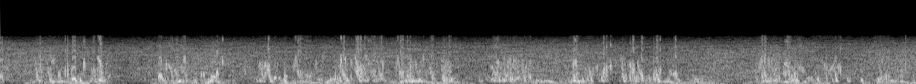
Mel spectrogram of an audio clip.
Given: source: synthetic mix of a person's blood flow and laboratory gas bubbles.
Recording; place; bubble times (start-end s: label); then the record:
Doppler ultrasound of blood flow; precordium
0.00-0.07 s: bubbles
0.31-1.14 s: bubbles
1.56-1.91 s: bubbles
1.93-2.26 s: bubbles
2.44-2.48 s: bubbles
2.53-3.88 s: bubbles
3.92-4.55 s: bubbles
4.77-5.35 s: bubbles
5.67-6.83 s: bubbles
7.54-8.06 s: bubbles
8.12-8.53 s: bubbles
8.58-8.67 s: bubbles
8.73-9.06 s: bubbles
From the record:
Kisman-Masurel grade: 444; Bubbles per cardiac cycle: continuous sound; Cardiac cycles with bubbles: 100%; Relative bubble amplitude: maximal (0.775 to 0.999); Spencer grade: 4 (maximum detectable bubble signal sounding continuously throughout systole and diastole of every cardiac period, and overriding the amplitude of the normal cardiac signals); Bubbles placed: anywhere in the cardiac cycle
